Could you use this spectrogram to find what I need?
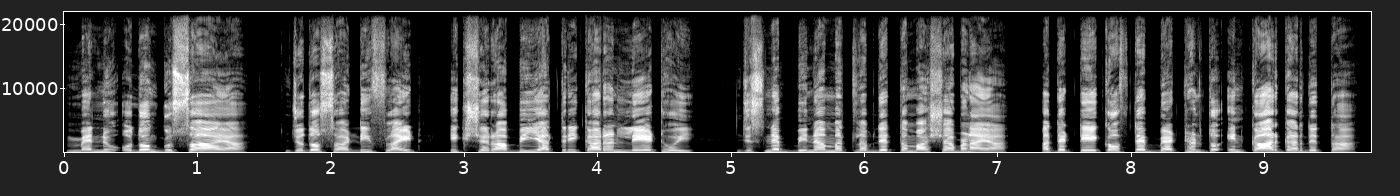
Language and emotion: Punjabi, angry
